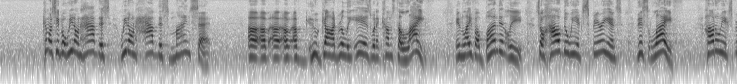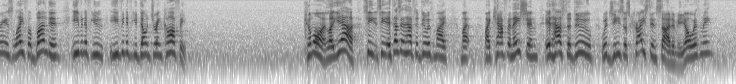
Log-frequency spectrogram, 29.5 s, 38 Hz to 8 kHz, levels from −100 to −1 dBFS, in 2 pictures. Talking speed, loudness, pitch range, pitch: 165 wpm, -24 LUFS, 220-275 Hz, 245 Hz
